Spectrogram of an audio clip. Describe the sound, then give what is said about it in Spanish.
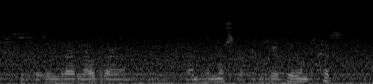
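Bees buzzing as they are brushed off a honeycomb, a dense, wavering hum that swells and dips continuously throughout. “Y ahora tenemos que quitarle las abellas con paciencia y cariño.”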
